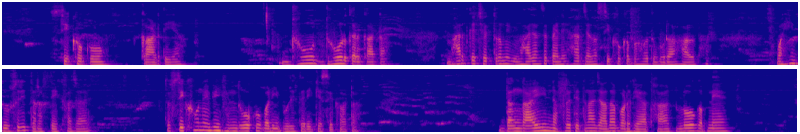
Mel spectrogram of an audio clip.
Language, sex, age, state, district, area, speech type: Hindi, male, 30-45, Uttar Pradesh, Jaunpur, rural, spontaneous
